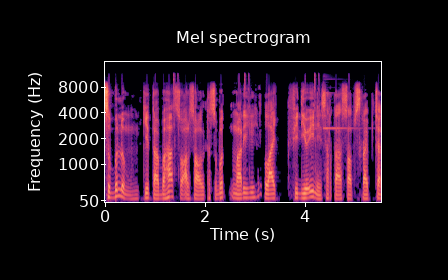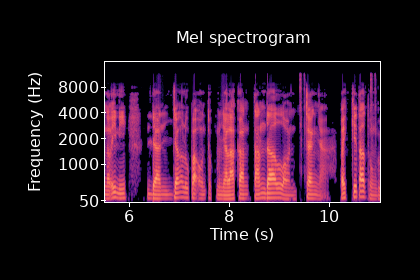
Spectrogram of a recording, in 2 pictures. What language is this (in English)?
Indonesian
